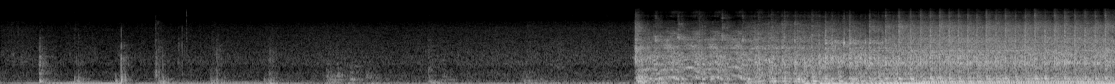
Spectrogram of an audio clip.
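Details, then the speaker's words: Second-hand diesel engine in a John Deere 2140 tractor: slow cranking thumps, then rough running with a heavy rhythmic knock; a connecting rod was thrown, damaging the cylinder block. "You just thrown a roll. Holy moly! Whoops. That would have been alright. That's why you're knocking."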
